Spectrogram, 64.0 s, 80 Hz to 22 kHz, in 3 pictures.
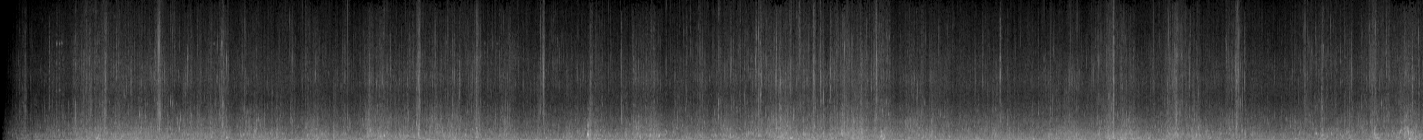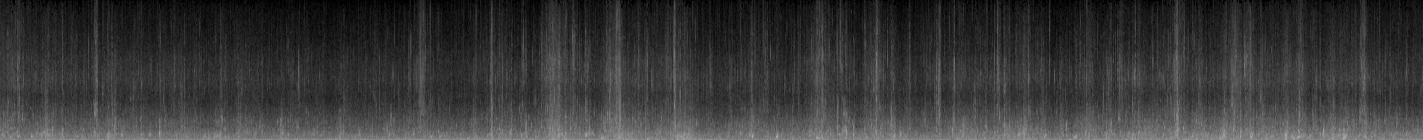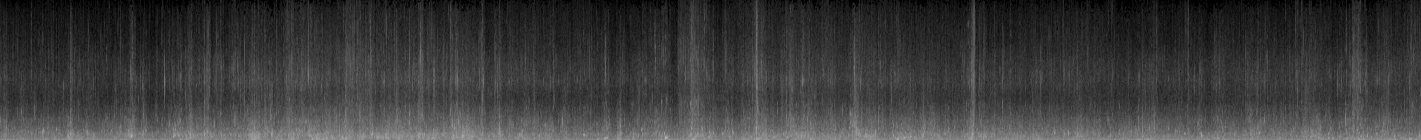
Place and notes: Sound tide, Small pier, sound of the waves
Zoom H2n MS+XY
Fengbin Township, Hualien County, Taiwan, 9 October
